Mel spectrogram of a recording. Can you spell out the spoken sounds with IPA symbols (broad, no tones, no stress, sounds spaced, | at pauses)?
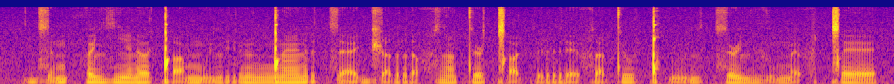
d͡z ə̰ m h ʌ lʲ zʲ ɑ̃ ɾ ʌ ǃ ɑ̰ m ṵ lʲ r ũ ŋ͡ǃ æ̃ r t͡s æ̰ d͡ʒ ɑ̰ r ɑ̰ f z ɑ̃ t ə˞ ǀ ɑ̰ k ə̰ r ɛ̰ f ɾ ɑ̰ t u ǃʰ ṵ lʲ t͡s ə˞ lʲ v ṵ m æ̰ f ǀ ɛ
